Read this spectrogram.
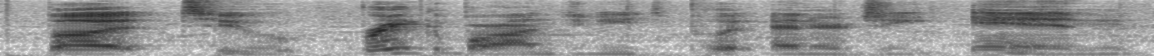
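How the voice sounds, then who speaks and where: A man's voice: on the low side, normal speed, sharp tone, distant mic, soft background music. A man hosting a casual science demonstration, explaining things informally and playfully. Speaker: host, scientist.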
